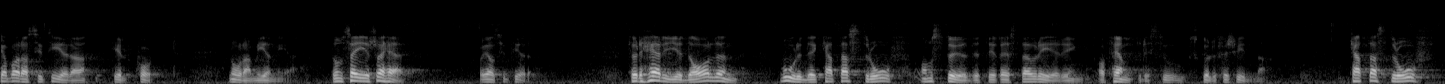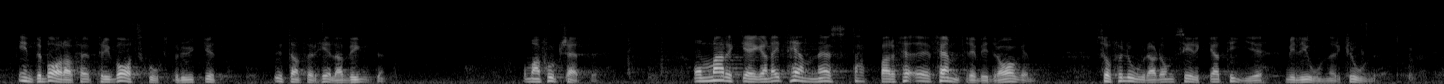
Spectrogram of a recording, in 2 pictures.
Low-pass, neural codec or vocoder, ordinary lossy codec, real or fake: 7.2 kHz; none; none; real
